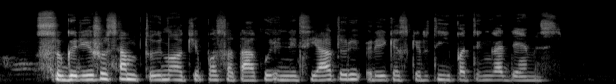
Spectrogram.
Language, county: Lithuanian, Kaunas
